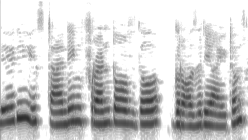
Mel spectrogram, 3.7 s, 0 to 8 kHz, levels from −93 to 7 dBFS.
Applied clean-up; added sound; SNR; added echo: classical method Wiener filter.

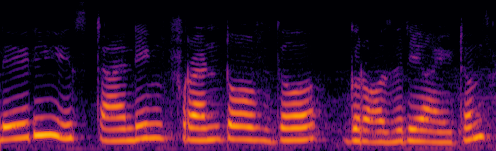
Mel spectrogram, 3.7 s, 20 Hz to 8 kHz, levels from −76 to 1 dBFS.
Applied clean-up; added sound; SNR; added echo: none; none; none; none.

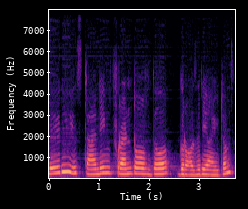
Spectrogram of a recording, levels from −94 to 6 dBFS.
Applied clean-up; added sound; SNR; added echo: neural separator model SepFormer DNS4.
